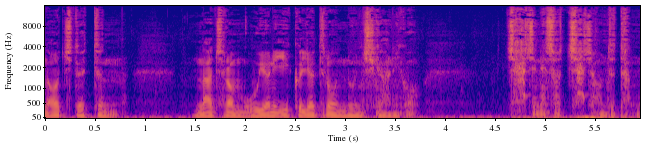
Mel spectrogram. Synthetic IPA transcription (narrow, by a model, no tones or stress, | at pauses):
nʌt͡ɕ͈ʰi̥dowet͈ɯnː | at͡ɕʰʌɾʌmujʌniːk͈ɯʎːʌdɯɾʌonːunt͡ɕʰiɡaːɲiɡo | t͡ɕad͡ʑine̞sʰʌt͡ɕad͡ʑaondɯ̥tʰan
